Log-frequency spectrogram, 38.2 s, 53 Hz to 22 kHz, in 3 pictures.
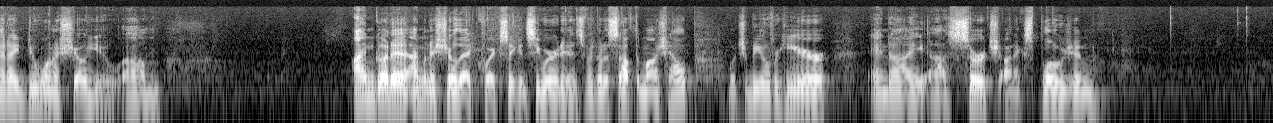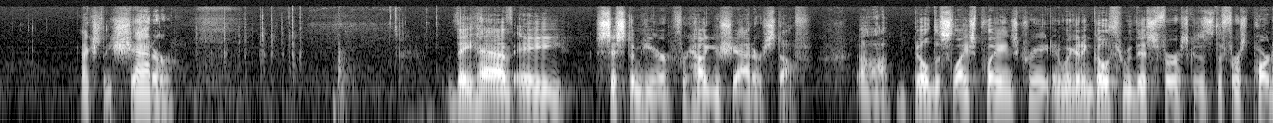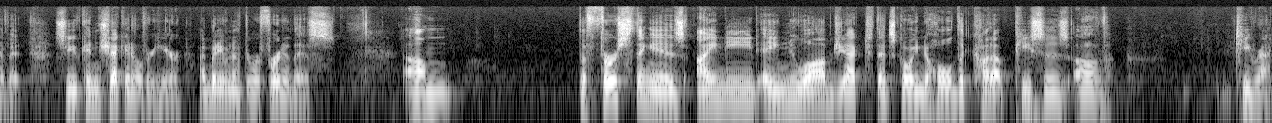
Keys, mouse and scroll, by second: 4.8 click, 5.7 click, 9.7 click, 10.8-11.8 drag, 12.4 click, 14.5-16.2 typing, 28.6 click.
